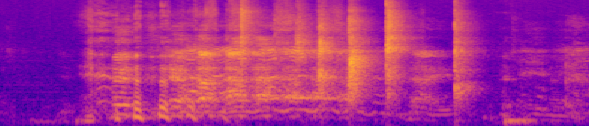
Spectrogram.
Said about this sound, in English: Why do we always clap when we laugh? Is this like a natural thing? Really good. Yeah, I don't know. It's just conditioned or something.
